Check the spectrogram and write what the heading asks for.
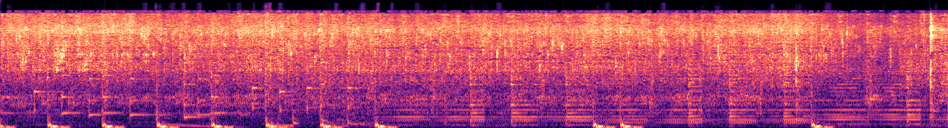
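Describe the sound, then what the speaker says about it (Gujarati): Kashmiri chili chutney frying in hot oil, a loud, steady close sizzle with crackling bubbles throughout, and a run of rhythmic spoon or spatula knocks against the pan in the first few seconds, no talking. "આ ચટણીને આપણે ફ્રાય કરીશું।"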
